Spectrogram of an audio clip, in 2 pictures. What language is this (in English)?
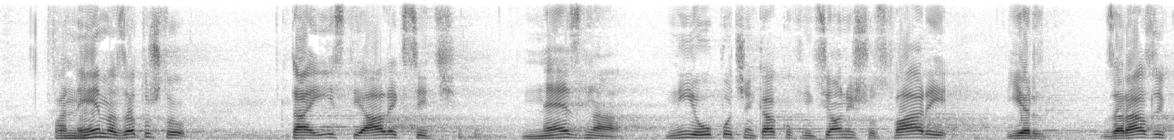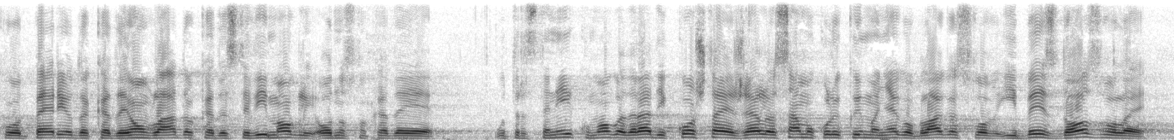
Serbian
